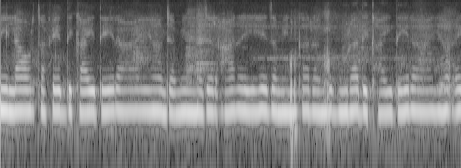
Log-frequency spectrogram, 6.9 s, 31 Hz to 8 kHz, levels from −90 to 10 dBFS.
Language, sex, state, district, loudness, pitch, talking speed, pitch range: Hindi, female, Chhattisgarh, Korba, -13 LUFS, 200 Hz, 200 wpm, 195-205 Hz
